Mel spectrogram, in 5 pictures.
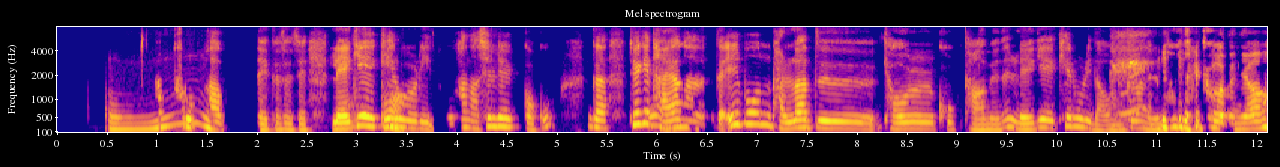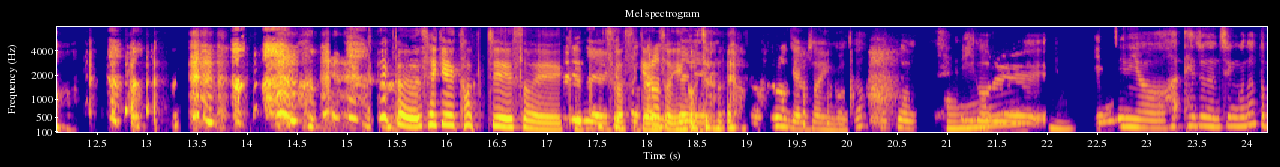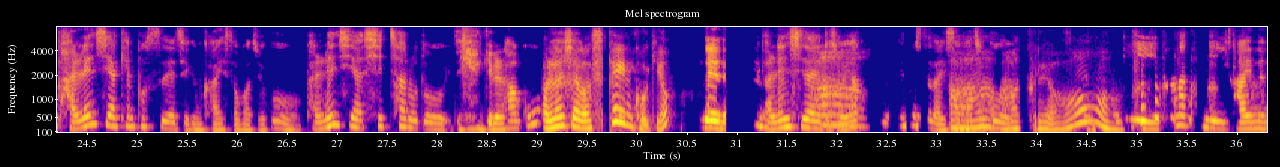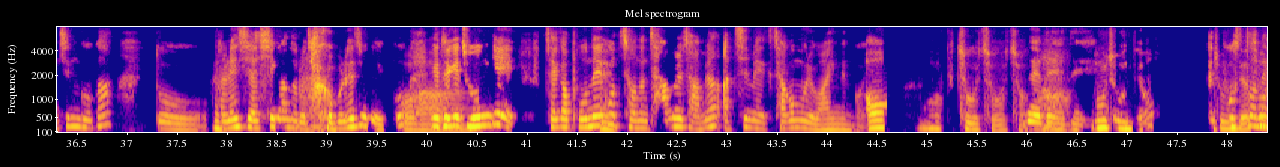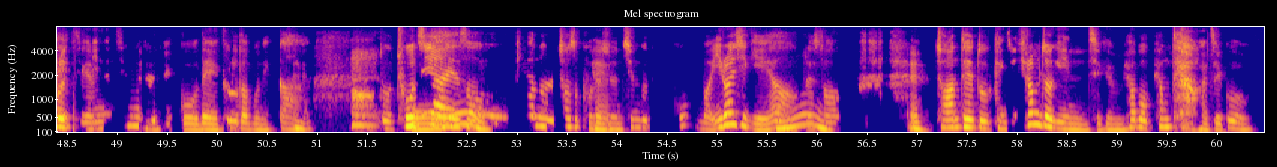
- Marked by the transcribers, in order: other background noise; distorted speech; gasp; laugh; laughing while speaking: "그니까요"; laughing while speaking: "앨범이 될 거거든요"; laugh; "감성" said as "갬성"; laughing while speaking: "거잖아요"; "감성" said as "갬성"; laugh; laughing while speaking: "이제 얘기를"; gasp; laugh; laughing while speaking: "작업을"; gasp; gasp; laughing while speaking: "형태여"
- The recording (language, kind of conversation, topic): Korean, podcast, 창작이 막힐 때 어떤 실험을 해 보셨고, 그중 가장 효과가 좋았던 방법은 무엇인가요?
